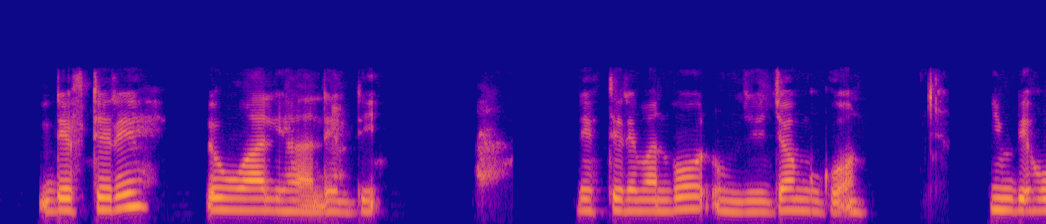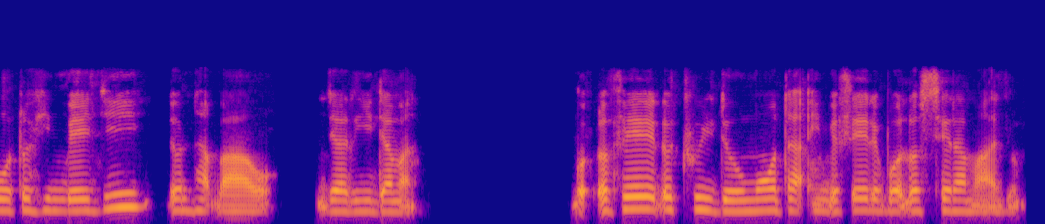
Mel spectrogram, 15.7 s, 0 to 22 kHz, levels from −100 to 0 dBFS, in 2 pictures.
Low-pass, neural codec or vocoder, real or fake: 7.2 kHz; codec, 16 kHz, 8 kbps, FunCodec, trained on Chinese and English, 25 frames a second; fake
